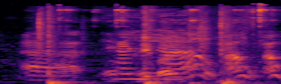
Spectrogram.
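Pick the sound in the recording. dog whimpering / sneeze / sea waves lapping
dog whimpering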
